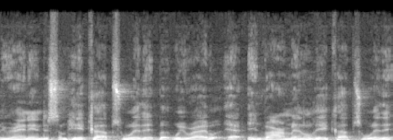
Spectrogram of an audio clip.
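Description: There is audible room echo as a man talks at a medium pitch with a monotone, flat intonation. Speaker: economic development official. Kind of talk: presentation. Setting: city council meeting.

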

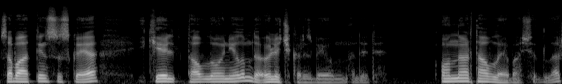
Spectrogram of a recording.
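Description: The background stays quiet while someone reads in an unforced reading voice.

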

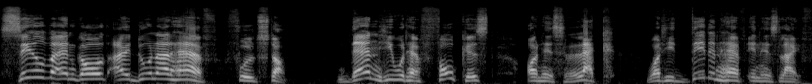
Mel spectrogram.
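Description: In a German accent, a man with a high pitch and a bright, sharp tone uses a raised, projected voice with very wide pitch swings, and the sound is dry with no echo. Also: quiet background. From Germany. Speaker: pastor. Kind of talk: sermon. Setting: church. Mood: warm, encouraging. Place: home room. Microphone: webcam.

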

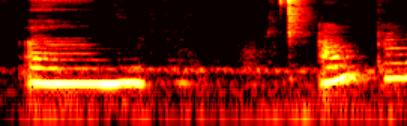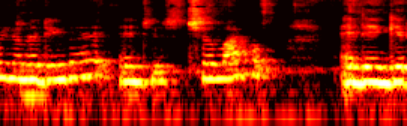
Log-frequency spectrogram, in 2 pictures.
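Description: Over light background noise and audible room echo, a woman speaks fairly slowly in a high pitch with fairly even intonation. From Baltimore, Maryland. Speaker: hair braider and vlogger; vlogger. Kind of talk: casual vlog monologue. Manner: casual, chatty. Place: bathroom. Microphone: phone near.

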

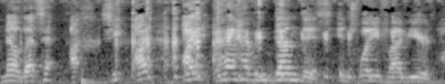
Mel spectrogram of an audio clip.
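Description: Noticeable background noise sits under this voice. The speech moves at a very slow pace. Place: garden. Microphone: camera far.

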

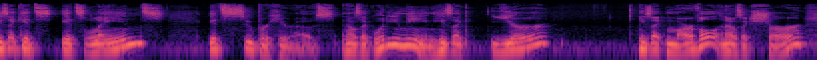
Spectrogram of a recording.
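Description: A man's medium-pitched, somewhat breathy voice with an American accent, lively intonation, a moderate pace and very even loudness. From Montana, US. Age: 40s. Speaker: bass player and content creator; content creator. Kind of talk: casual chat. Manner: animated. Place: home room.

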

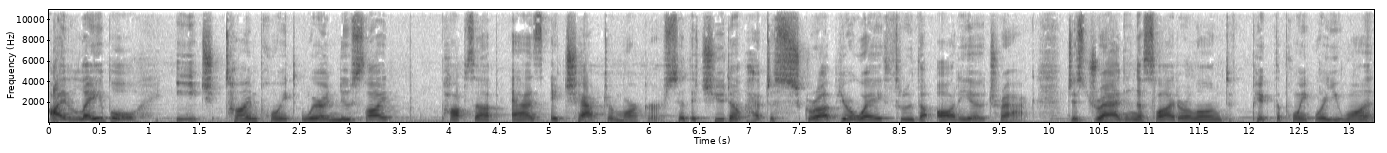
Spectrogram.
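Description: A woman talks fairly slowly in a very deep, low voice. Her pitch varies in an ordinary way, with faint music in the background. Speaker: teacher. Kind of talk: lecture. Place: home room.

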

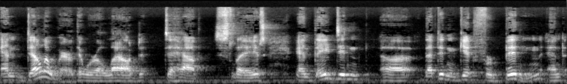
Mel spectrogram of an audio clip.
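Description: The voice belongs to a man. He talks very slowly. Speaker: pastor. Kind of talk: sermon-style address. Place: church. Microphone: camera far.

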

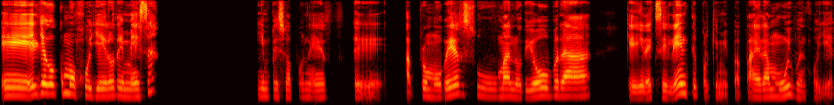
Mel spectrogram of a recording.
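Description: At a fairly slow pace with long, frequent pauses, a woman speaks in a fairly low voice with ordinary pitch variation, the sound dry with no echo and the background quiet. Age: 40s. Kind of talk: TV news interview. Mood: warm, proud. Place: studio. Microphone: studio mic.

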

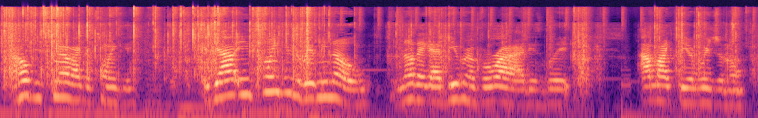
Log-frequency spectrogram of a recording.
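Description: Over music in the background, a woman speaks at a fairly quick pace with ordinary pitch variation. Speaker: food reviewer. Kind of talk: casual vlog chat. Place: home room. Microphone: phone near.

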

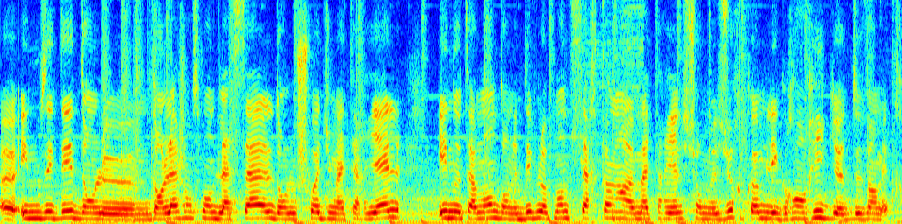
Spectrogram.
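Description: With clear music in the background, a woman speaks at a moderate pace in a monotone, flat intonation. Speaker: coach. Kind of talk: interview answer. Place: gym. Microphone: lapel.

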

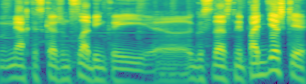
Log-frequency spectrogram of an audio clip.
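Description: A man speaks at a moderate pace with ordinary pitch variation. The sound is dry with no echo, and faint music plays in the background. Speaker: radio host. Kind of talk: radio commentary. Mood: ironic, conversational. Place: studio. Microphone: studio mic.

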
